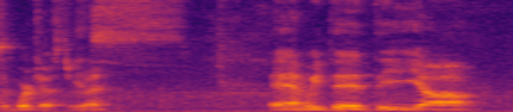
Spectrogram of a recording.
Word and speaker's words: Worcester: room there we went to live-action escapes in Worchester all right to be yes that's how you pronounce it for Chester yes and we did the Robin Hood dungeon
